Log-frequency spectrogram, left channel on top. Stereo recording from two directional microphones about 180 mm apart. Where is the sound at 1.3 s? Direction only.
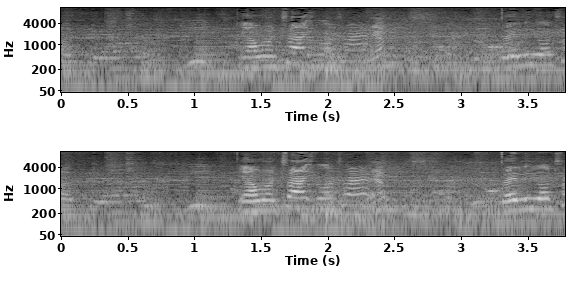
40° right (ahead or behind).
